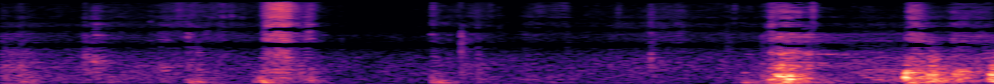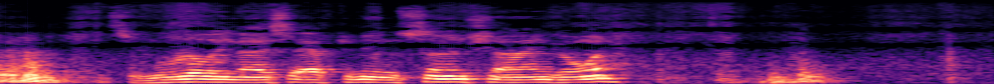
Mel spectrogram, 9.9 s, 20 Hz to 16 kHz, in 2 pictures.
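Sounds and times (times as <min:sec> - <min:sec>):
clothing and camera rustling: 0:00.0 - 0:06.3, 0:07.8 - 0:09.9.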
